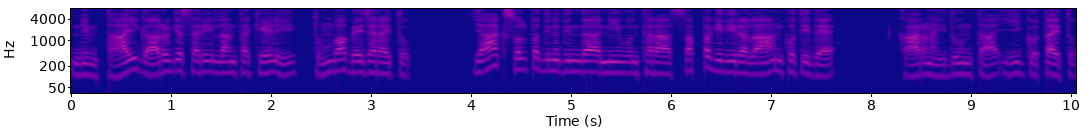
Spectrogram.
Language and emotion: Kannada, sad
